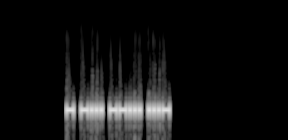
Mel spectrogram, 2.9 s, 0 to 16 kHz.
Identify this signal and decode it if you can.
Morse code, heard as a keyed tone, about 51 wpm, 700 Hz. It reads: TB7V
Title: DXCC-100 Call Signs - 4 Characters - 50wpm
